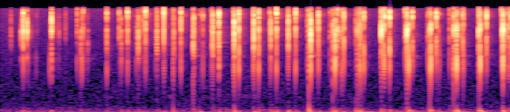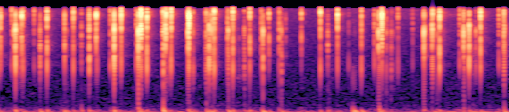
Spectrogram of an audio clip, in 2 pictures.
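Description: Long, decorated acrylic press-on nails, small hard hollow shells worn on the fingertips, are tapped and clicked against each other nail on nail close in front of a microphone. The result is a rapid, irregular stream of sharp, bright clicks that die away almost instantly, over a faint low background hum.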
